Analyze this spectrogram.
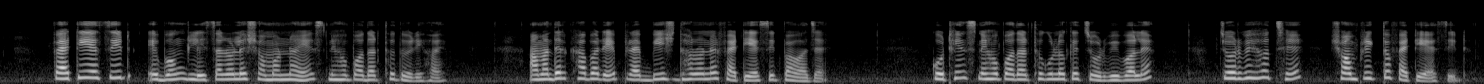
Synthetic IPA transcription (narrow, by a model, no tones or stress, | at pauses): fɛʈiesiɖeboŋɡlisaɾoleɾʃɔmonːɔeesneɦopɔd̪aɾt̪ʰot̪̬ojɾiɦɔe | amad̪eɾkʰabaɾepɾaebiʃd̪ʱɔɾoneɾfɛʈiesiɖ̚paoad͡ʑae | koʈʰinsneɦopɔd̪aɾt̪ʰoɡuloket͡ɕoɾbibɔle | t͡ɕoɾbiɦotːɕʰe | ʃɔmpɾik̚t̪ofɛʈiɛsḭɖ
